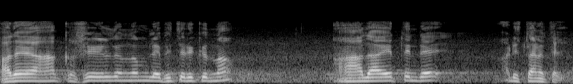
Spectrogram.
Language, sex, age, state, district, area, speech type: Malayalam, male, 60+, Kerala, Kottayam, rural, spontaneous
